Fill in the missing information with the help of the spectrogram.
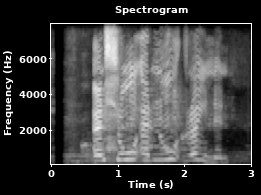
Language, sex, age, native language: Icelandic, male, 10, Icelandic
